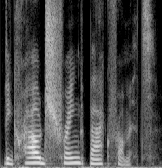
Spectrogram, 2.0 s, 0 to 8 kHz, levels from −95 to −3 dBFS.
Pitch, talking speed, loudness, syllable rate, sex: 225 Hz, 175 wpm, -17 LUFS, 3.2 syllables/s, female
